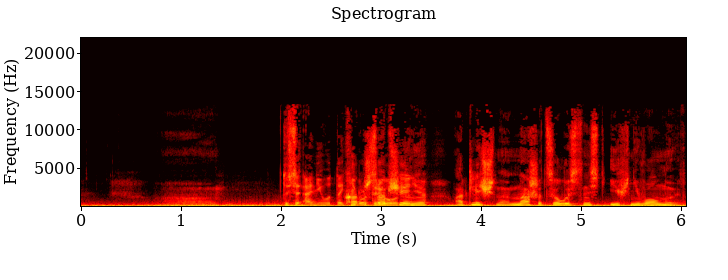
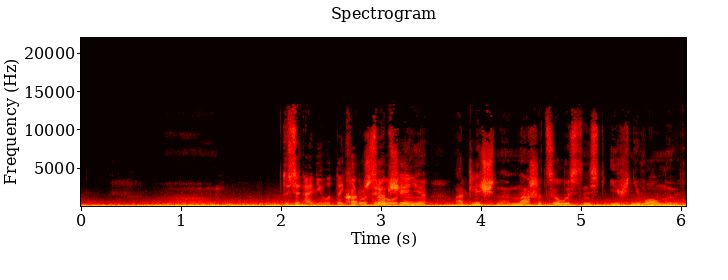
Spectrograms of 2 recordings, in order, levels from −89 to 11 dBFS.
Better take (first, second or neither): first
